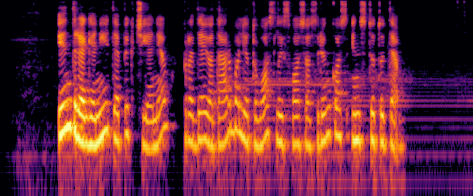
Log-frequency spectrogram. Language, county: Lithuanian, Alytus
